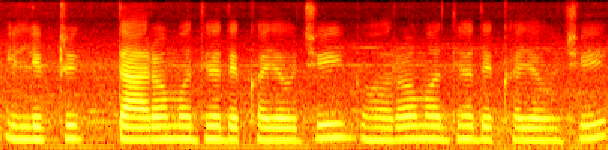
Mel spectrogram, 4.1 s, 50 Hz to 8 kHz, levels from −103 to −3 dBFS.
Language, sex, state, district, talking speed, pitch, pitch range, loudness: Odia, female, Odisha, Khordha, 130 wpm, 205 Hz, 195-210 Hz, -21 LUFS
